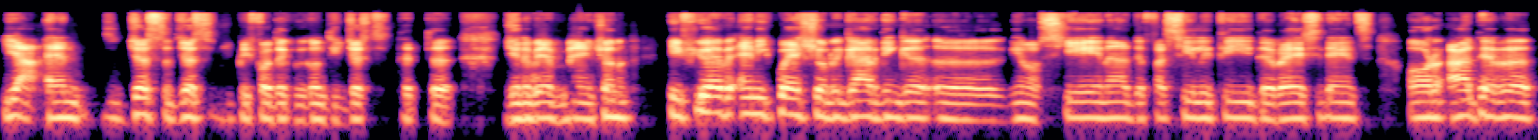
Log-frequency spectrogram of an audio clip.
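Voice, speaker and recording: A man from Italy with an Italian accent, speaking as an on-site program coordinator in a halting, friendly way with many fillers. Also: medium pitch, fairly even intonation, sharp tone. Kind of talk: casual info session talk.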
